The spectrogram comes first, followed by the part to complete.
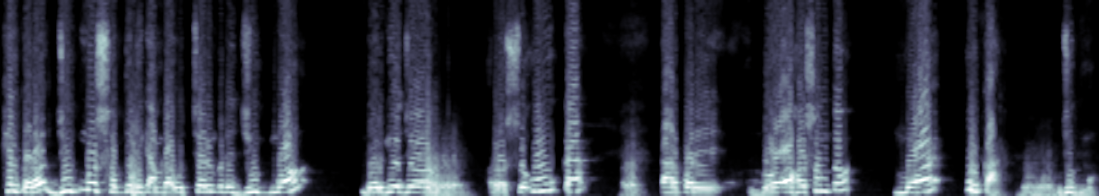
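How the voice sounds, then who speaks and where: A man teaching a grammar lesson to students, spelling out the pronunciation of words slowly, letter by letter. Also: high-pitched, a little mellow, poor audio. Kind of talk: exam-prep grammar lesson.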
